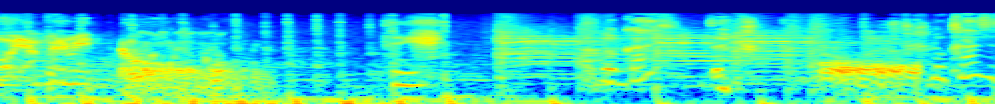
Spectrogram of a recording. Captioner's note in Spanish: Rugido de las tripas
